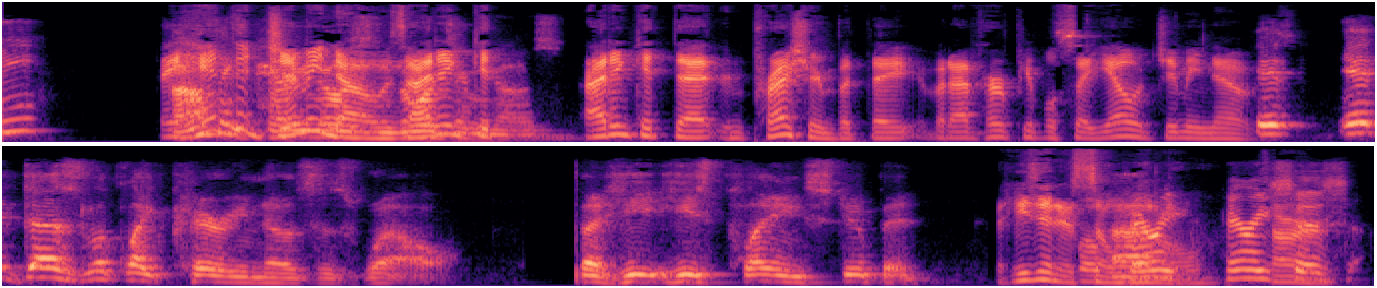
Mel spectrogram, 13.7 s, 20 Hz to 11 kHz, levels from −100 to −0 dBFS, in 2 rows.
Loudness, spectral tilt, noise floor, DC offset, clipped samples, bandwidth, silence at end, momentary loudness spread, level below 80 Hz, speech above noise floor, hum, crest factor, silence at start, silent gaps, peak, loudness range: -23 LUFS; -4 dB/octave; -86 dBFS; under 0.1%; under 0.1%; 10.5 kHz; 0.1 s; 13 LU; -66 dBFS; 62 dB; none; 20 dB; 0 s; none; -4 dBFS; 7 LU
